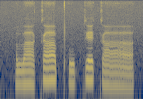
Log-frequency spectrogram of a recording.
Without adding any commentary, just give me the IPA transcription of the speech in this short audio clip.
β a˨ k a˦ pʰ ʊ˨ k ɛ˦ k aː˨

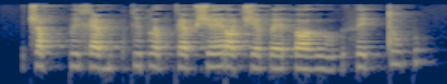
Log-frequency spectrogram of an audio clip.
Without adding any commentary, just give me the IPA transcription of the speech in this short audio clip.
t͡ʃ ɑ pː ɪ x æ b u p k ɪ p l ʌ p k æ p ʃ ɛ ɾ ɒ t͡ʃ ɛ p ɛ θ ɒ ð u | θ ɪ tː u p

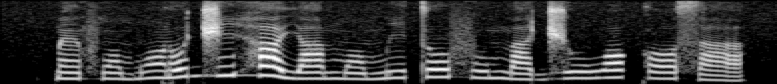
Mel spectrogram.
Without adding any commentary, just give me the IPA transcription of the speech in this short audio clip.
k͡p ɛ̃˨ f ɔ̃˨ b ɔ̃˧ ɾ o˦ d͡ʒ i˦ h a˦˨ j a˨ m ɔ̃˨ m i˧ t o˦ f u˧ m a˨ d͡ʒ u˧ w ɔ˦ k ɔ˧ s a˨

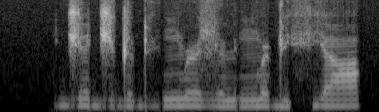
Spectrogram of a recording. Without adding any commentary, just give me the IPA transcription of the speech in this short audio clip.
d͡ʒ ə d͡ʒ ɪ d ʌ ɖʱ ɪ ŋ͡m ə˞ ɮ ʌ ɳ ə ŋ͡m ʌ ɖ ɪ fʲ ɑ

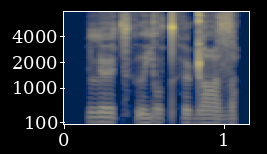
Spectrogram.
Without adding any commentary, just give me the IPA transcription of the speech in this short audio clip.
l ø t͡sʼ ɯ j o t̪ʰ ø ɖ ɑ z

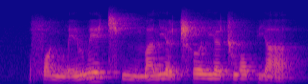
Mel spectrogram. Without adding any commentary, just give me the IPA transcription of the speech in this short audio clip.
f ɑ˨˩ ŋ l w e˦ ɪ̯ ɻ w e˥˩ ɪ̯ t͡ɕʰ i˨˩ ŋ m ä˧˥ l j ɛ˨˩ ʈ͡ʂʰ ɤ˥˧ l j ɛ˥˩ ʈ͡ʂ w ɔ˥ p j ä˨˩˦

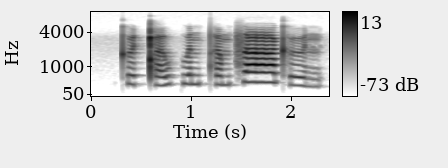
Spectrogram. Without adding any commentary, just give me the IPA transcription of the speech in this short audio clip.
kʰ ɵ˨ t̚ pʰ ɐ˨˥ w kʷ ɐ˧ n t̪ʰ ɐ˨ m t͡s aː˥ kʰ ɵ˨˩ n

